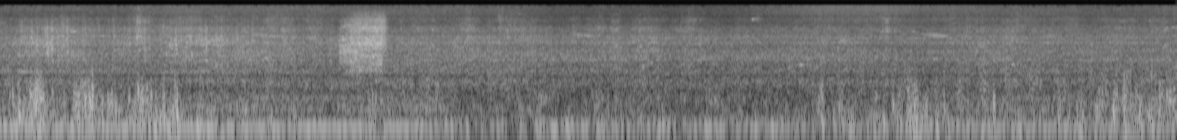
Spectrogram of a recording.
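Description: BNSF diesel locomotives hauling an oil train of tank cars at speed, pulling away: a steady low engine drone over the rumble of the train rolling by. Wind buffets the microphone throughout, and there is a brief hiss about three and a half seconds in.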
